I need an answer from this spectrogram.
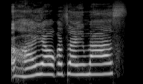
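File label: "ohayou gozaimasu", Japanese; aisatsu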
